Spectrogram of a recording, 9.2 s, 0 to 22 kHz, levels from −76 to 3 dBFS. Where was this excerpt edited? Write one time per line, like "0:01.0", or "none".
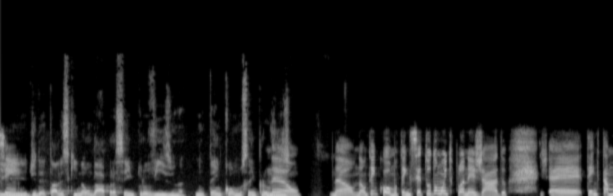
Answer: none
